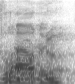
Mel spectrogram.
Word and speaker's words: Loudoun: Yep, it's Loudoun. I'm not from Virginia. So Yeah, me neither. I couldn't be any help. I'm like, It's Loudoun.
